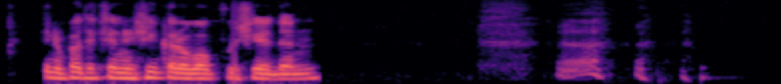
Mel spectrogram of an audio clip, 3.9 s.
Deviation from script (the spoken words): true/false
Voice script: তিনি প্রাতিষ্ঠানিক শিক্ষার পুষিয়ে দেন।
true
